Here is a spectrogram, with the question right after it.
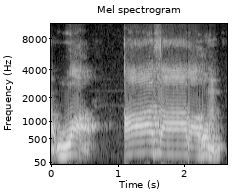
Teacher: वाव को होंठ गोल करके पढ़ेंगे · यहाँ पर हमजा के ऊपर स्टैंड जबर है, खड़ा जबर है, इसको एक अलिफ की मिकदार लंबा करेंगे। अक्सर लोग इसको छोड़ देते हैं, लंबा नहीं करते, व आसारहुम पढ़ देते, ऐसा नहीं पढ़ना।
